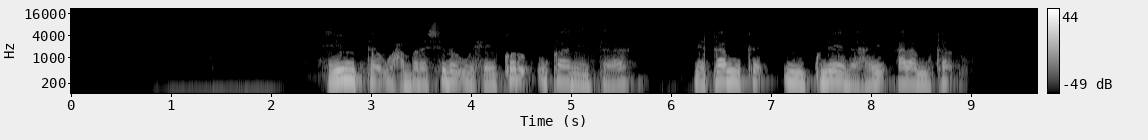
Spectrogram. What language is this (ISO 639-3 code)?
som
